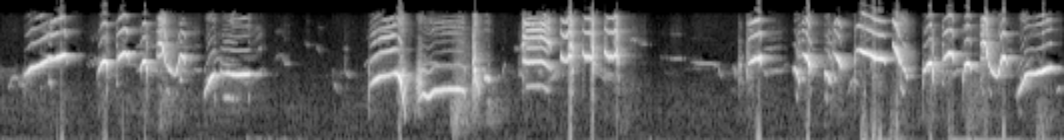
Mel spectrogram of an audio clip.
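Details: Oriental magpie-robin song intended to lure untrained magpie-robins into song. Varied sweet whistles, fast trills and rising slurs come in four lively bursts separated by short gaps.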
